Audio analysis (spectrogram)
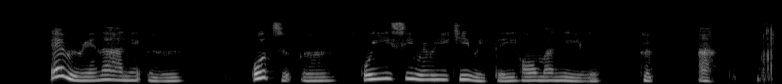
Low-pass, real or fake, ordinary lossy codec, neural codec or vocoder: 7.2 kHz; fake; none; codec, 16 kHz, 4.8 kbps, FACodec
